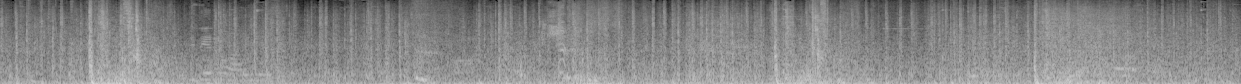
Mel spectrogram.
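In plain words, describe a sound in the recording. Sharp impacts and blasts thud heavily.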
